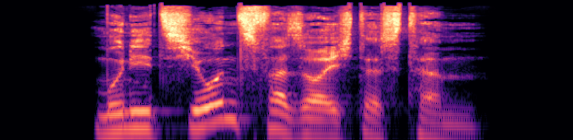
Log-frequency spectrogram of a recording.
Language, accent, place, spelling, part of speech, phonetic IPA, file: German, Germany, Berlin, munitionsverseuchtestem, adjective, [muniˈt͡si̯oːnsfɛɐ̯ˌzɔɪ̯çtəstəm], De-munitionsverseuchtestem.ogg
- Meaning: strong dative masculine/neuter singular superlative degree of munitionsverseucht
